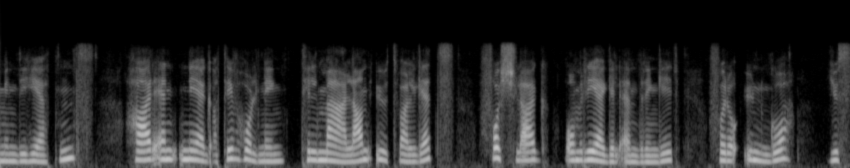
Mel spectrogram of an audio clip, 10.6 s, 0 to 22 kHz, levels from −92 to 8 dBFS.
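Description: At about 2.64 to 2.71 s, just before "holdning til", a lost AMR speech frame interrupts the speech. One 20 ms frame failed to decode, so the AMR wideband decoder filled the gap by repeating the previous frame's pitch and vocal tract settings at reduced gain. It is heard as a brief dip or warble. On a spectrogram, the harmonics smear and flatten over that short span. The waveform shows a small drop in amplitude before normal speech resumes.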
